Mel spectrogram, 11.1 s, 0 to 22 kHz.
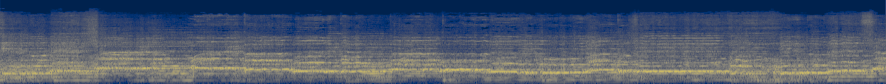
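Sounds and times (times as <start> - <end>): women singing long held notes: 0.0 - 11.0.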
